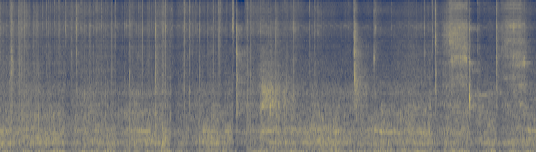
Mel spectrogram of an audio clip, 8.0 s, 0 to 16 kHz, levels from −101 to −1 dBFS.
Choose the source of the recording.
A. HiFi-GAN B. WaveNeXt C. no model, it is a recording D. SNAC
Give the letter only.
D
